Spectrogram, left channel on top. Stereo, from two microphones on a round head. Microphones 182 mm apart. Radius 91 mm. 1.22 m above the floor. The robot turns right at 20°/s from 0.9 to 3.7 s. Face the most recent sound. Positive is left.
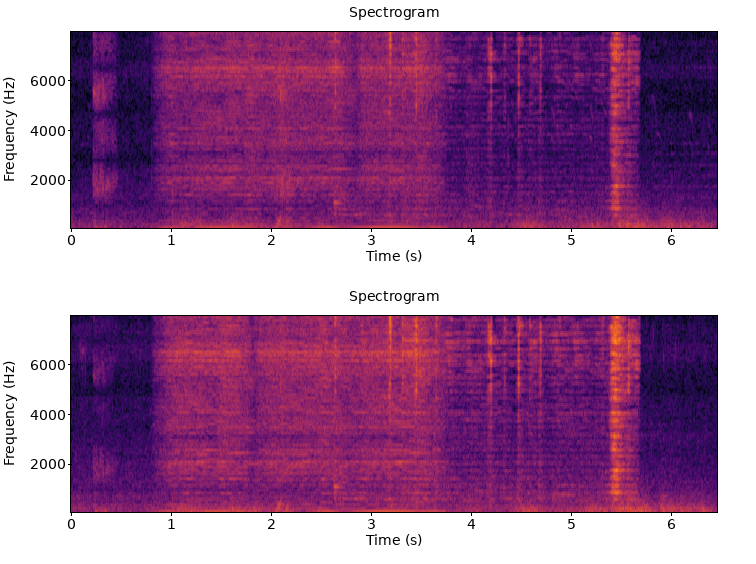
turn(degrees=-25)  # may be behind; listen again after turning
